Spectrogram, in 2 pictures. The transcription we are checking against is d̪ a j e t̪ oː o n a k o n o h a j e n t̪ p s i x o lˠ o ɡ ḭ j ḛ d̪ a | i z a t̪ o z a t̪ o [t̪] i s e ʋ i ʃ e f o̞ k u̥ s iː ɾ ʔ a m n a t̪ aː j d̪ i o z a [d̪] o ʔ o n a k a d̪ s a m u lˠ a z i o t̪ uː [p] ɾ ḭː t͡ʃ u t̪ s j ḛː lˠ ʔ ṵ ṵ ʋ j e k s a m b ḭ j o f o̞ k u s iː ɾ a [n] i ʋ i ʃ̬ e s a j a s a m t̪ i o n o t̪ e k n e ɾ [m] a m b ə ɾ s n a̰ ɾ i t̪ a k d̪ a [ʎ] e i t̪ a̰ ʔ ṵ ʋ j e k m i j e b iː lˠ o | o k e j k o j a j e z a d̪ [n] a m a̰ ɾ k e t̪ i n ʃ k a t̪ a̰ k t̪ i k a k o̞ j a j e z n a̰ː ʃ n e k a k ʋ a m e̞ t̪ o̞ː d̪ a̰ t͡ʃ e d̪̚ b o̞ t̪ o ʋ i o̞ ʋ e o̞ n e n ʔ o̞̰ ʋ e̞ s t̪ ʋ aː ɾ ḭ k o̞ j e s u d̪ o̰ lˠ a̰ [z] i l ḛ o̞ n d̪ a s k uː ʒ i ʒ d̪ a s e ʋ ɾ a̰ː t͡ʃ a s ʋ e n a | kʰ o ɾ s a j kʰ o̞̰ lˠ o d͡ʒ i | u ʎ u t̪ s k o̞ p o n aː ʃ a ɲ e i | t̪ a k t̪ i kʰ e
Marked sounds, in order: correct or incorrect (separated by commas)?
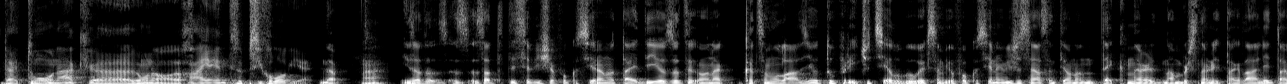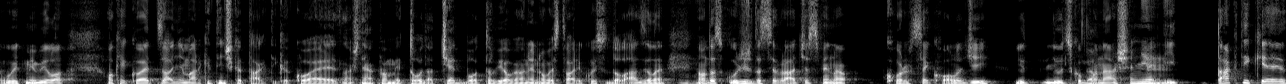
correct, incorrect, correct, correct, incorrect, correct, incorrect, correct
